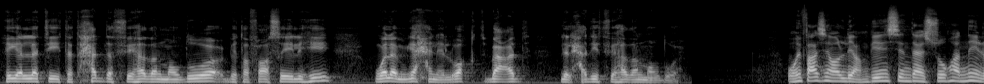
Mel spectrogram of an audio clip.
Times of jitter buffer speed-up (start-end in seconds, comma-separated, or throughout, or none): none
